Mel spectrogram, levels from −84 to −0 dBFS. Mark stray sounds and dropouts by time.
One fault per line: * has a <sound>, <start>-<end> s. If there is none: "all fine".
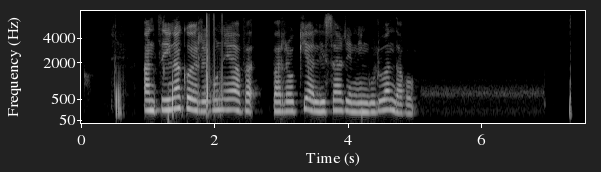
all fine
